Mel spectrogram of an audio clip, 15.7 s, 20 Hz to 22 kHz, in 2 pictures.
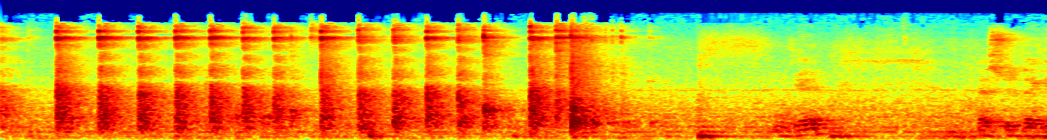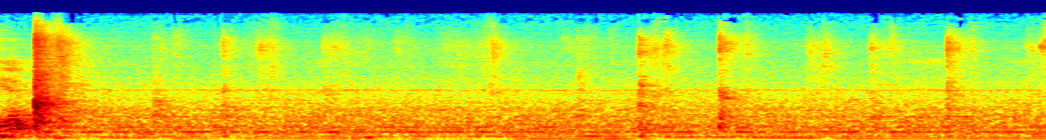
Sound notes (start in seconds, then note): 2.1 balls ping pong hitting continues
